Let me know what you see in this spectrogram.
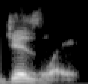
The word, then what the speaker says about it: Ghislaine: No, I honestly believe that it is pronounced. From what I've heard, and I believe it was a CNN anchor that specifically said Ghislaine.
